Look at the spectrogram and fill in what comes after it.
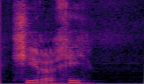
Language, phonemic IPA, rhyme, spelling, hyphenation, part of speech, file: Dutch, /ˌʃi.rʏrˈɣi/, -i, chirurgie, chi‧rur‧gie, noun, Nl-chirurgie.ogg
- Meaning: 1. surgery; a medical operation 2. surgery (branch of medicine)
